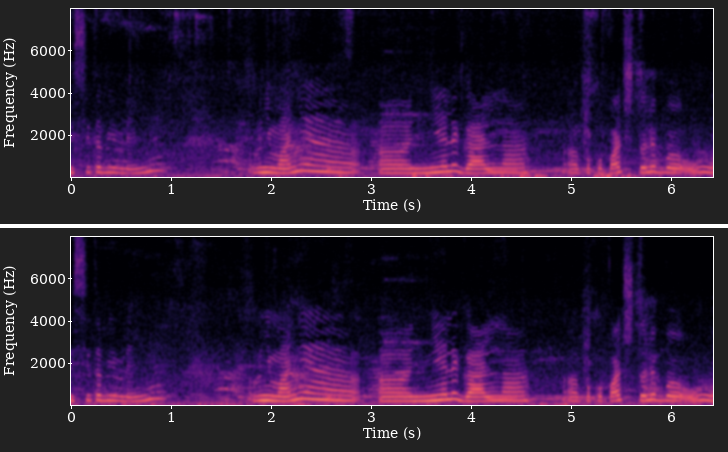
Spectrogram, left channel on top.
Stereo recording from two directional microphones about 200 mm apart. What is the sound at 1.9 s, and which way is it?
Speech, 15° right (ahead or behind).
